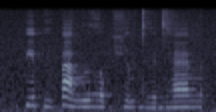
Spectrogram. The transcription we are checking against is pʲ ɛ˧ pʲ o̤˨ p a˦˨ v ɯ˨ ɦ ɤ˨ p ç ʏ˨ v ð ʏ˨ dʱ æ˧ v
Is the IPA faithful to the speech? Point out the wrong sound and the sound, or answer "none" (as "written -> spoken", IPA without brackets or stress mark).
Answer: ð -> dʱ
